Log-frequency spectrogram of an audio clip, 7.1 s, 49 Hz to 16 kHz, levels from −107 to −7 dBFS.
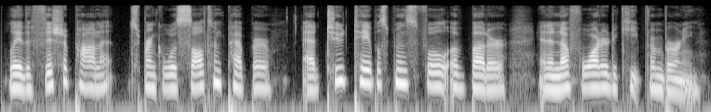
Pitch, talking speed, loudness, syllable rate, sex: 170 Hz, 185 wpm, -19 LUFS, 5.2 syllables/s, female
